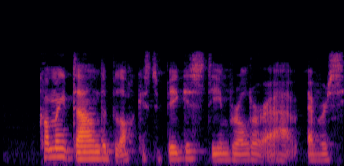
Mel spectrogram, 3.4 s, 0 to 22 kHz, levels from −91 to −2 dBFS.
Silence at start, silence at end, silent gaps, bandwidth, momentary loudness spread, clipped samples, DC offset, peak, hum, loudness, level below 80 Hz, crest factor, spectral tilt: 0.4 s; 0 s; none; 7.4 kHz; 10 LU; under 0.1%; under 0.1%; -14 dBFS; none; -38 LUFS; -76 dBFS; 26 dB; -5 dB/octave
